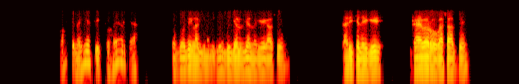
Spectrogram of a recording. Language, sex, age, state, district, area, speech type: Hindi, male, 60+, Uttar Pradesh, Sitapur, rural, conversation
